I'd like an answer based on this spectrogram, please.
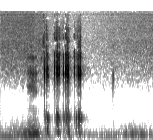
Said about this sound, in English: Oink, oink. It sounds like animals. It's maybe we're in a barn, not a castle. It does sound like animal.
